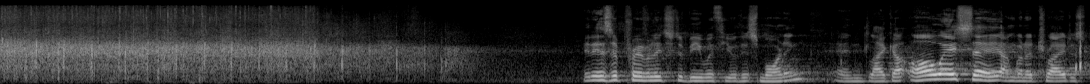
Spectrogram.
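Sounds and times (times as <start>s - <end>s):
audience applause: 0.0s - 4.8s
speech: 5.8s - 10.8s.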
